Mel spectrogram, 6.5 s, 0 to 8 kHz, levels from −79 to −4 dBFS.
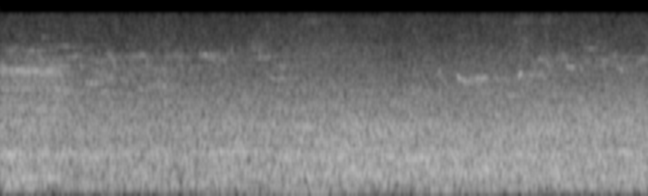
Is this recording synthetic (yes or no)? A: yes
